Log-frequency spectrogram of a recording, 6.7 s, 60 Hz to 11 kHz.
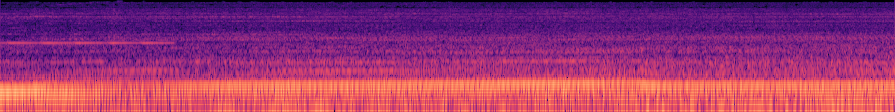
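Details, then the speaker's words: Ford Excursion 7.3 turbo diesel recorded in the cab while pulling hard after ten minutes driving: deep steady drone with no squeal, since new up pipes fixed the exhaust leak; EBPV deleted, Wicked Wheel fitted. "All right, so I've been driving it for about 10 minutes now. She definitely pulls better, and there's no more squealing from the up pipes anymore."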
